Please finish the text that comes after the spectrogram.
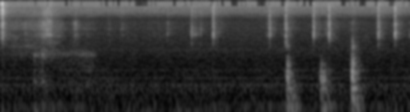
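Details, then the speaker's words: Nintendo Switch Joy-Con with previously unresponsive L button, after installing replacement L button and spring: a few crisp, light, consistent clicks; the shoulder button actuates cleanly without rubbing, already much better. "that is already so much better"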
